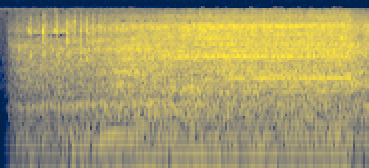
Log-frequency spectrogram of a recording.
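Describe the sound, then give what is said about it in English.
Steady engine roar of leaf blowers worked by city crew members pushing plastic bags, candy wrappers and other litter down a narrow block in North Philadelphia, a continuous droning whine holding level throughout with no talk. “a pair of city workers use leaf blowers to shepherd plastic bags, candy wrappers, and other trash down a narrow block in North Philly.”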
